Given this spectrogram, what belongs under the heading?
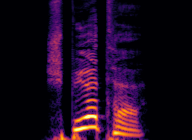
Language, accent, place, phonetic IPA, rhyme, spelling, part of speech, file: German, Germany, Berlin, [ˈʃpyːɐ̯tə], -yːɐ̯tə, spürte, verb, De-spürte.ogg
- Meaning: inflection of spüren: 1. first/third-person singular preterite 2. first/third-person singular subjunctive II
